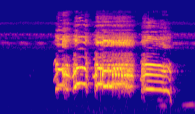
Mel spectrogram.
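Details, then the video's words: Junglefowl uttering a strange crow of four loud, raspy bursts over roughly one second, the third the longest, over a constant high-pitched background hum. "AYAM HUTAN SUARA ANEH"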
